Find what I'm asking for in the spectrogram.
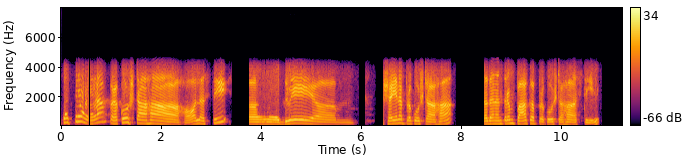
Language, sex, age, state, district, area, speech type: Sanskrit, female, 60+, Tamil Nadu, Chennai, urban, conversation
